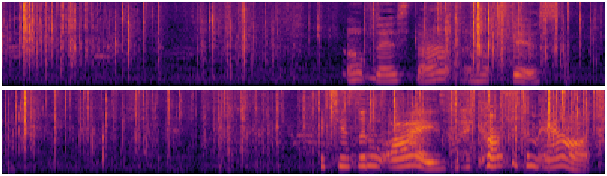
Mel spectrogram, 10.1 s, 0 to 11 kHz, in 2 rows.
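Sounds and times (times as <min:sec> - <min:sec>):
plastic packet crinkling: 0:00.0 - 0:10.0.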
